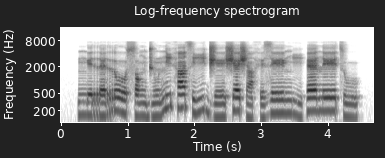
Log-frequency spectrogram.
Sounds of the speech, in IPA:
ŋ e˨ r ɛ˨ r oː˦˨ s ɔ˨ ŋ d͡ʒ ũ˨ n i˦ h ã˦ s iː˨˦ d͡ʒ eː˨ ʃ ɛ˦ ʃ ã˨ h ɪ˨ z eː˦ ŋ i˦˨ | ɛ˦ n eː˦ t͡s uː˨

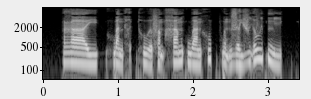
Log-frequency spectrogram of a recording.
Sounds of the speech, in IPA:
ɣ aː˨˩ j | h w a˧˩ n h ə˦˥ t̚ h u˧˩ ə̯ f a̰˧˨ m h a˨˦ m k w a˨˩ ŋ x u˦˥ p̚ h w ə̰˧˨ m z ə˨˩ j v ḭ˧˥ ə̯ v i˦˥ p̚ ɲ i˨˩ t̚

